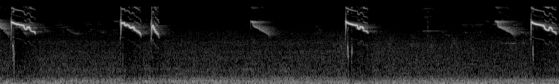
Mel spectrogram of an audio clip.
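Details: Oriental white-eye, a male calling other white-eyes, repeating high, thin, descending whistle pairs about every two seconds, with fainter downslurred notes in between, over a low murmur of background noise.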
